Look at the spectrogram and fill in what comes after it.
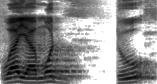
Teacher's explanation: Wayamud, tahan dalnya, dal pertama, ya, dal yang pertama itu dal sukun, maka ditahan dalnya.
